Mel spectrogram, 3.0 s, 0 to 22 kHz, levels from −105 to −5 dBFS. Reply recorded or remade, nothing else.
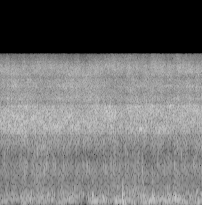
remade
